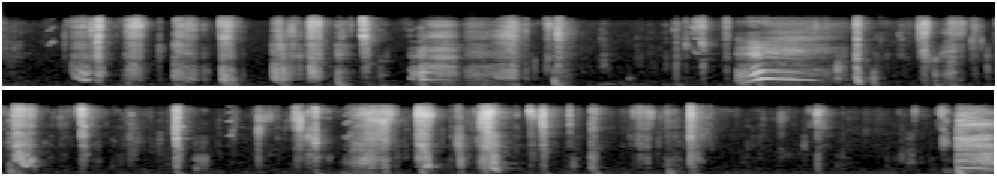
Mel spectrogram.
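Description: Someone eating and licking something sweet: many quick, irregular, moist smacks and crunchy chewing bursts, with a few longer slurping sounds, fairly faint and with no talking.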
